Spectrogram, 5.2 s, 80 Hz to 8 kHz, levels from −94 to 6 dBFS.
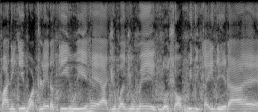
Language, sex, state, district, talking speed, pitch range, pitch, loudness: Hindi, female, Uttar Pradesh, Jyotiba Phule Nagar, 195 wpm, 160-170 Hz, 165 Hz, -16 LUFS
